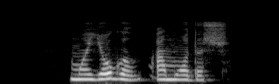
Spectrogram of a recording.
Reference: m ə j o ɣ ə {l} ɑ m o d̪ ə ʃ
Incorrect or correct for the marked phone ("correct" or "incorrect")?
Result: correct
